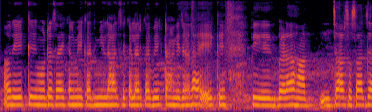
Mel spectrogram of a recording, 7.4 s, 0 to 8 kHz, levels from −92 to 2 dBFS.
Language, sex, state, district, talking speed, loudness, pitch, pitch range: Hindi, female, Uttar Pradesh, Jalaun, 195 wpm, -23 LUFS, 200 Hz, 195-205 Hz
